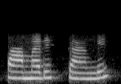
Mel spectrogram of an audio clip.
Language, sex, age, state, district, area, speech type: Telugu, female, 18-30, Telangana, Siddipet, urban, conversation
